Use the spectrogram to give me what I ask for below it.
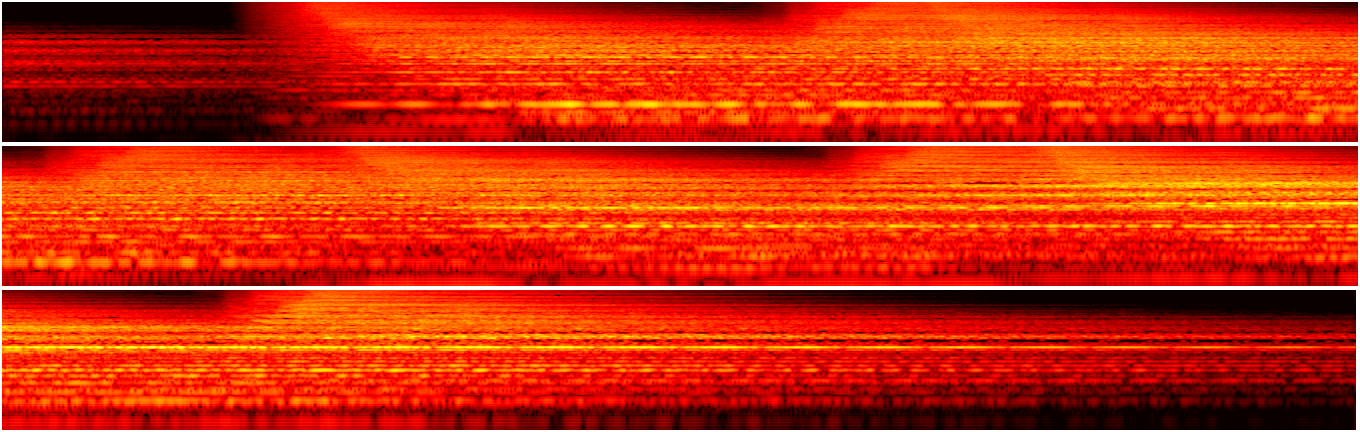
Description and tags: dark athmosphere fbone
Another dark soundscape.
